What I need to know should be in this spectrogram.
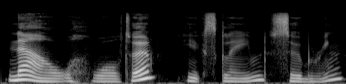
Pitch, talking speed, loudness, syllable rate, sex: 165 Hz, 85 wpm, -20 LUFS, 3.4 syllables/s, female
